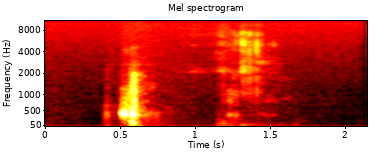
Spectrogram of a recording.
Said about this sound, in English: excuse me, I'll take a sip of water here.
